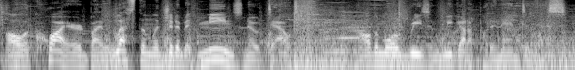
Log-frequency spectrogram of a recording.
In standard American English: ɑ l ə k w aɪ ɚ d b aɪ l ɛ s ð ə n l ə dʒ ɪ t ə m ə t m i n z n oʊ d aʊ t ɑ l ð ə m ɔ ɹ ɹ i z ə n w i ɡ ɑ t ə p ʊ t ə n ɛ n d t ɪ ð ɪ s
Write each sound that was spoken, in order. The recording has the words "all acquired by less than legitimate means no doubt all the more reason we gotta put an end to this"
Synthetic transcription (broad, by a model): ɑ l ə k w aɪ ɚ d b aɪ l ɛ s ð ə n l ə dʒ ɪ t ə m ə t m i n z n oʊ d aʊ t ɑ l ð ə m ɔ ɹ ɹ i z ə n w i ɡ ɑ t ə p ʊ t ə n ɛ n d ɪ ð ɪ s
